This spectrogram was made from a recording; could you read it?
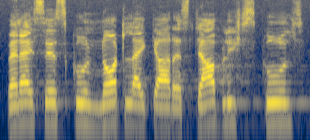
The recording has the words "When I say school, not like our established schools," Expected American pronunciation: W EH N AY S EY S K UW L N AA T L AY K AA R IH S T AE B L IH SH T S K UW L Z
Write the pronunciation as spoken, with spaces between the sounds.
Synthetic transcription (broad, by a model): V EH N AY S EY S K UW L N AA T L AY K AA R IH S T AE B L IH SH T S K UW L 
